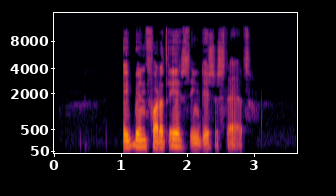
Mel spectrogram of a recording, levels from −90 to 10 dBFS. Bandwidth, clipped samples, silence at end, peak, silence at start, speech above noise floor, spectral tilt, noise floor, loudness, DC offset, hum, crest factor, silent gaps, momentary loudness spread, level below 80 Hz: 11.5 kHz; under 0.1%; 0.75 s; -2 dBFS; 1.05 s; 53 dB; -5 dB/octave; -74 dBFS; -21 LUFS; under 0.1%; none; 22 dB; none; 12 LU; -68 dBFS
